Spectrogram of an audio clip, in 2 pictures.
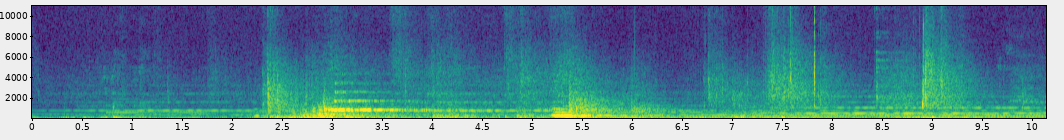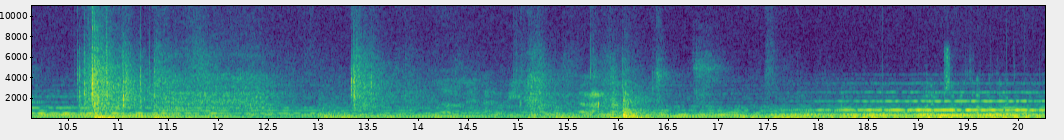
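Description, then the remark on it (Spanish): Three heavy wooden church benches standing by the door of a small chapel inside a roadside inn are shifted, giving a series of irregular thuds and knocks, some louder than others, spread out over a steady low background hum. “Tuvimos que quitar 3 bancos que estaban junto a la puerta para poder ver lo que era el altar de esta capilla ubicada dentro de la venta.”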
